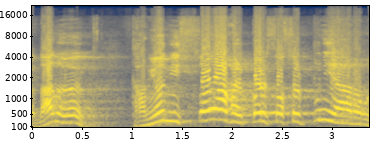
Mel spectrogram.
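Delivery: high, mocking tone, tossed off lightly.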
